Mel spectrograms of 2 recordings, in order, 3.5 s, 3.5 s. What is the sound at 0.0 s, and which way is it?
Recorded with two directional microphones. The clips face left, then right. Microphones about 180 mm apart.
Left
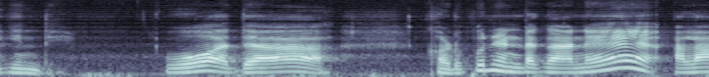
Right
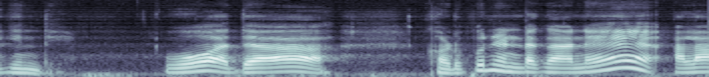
Speech, 40° right (ahead or behind).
